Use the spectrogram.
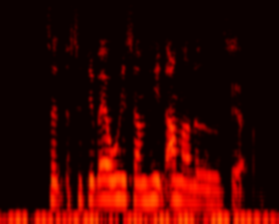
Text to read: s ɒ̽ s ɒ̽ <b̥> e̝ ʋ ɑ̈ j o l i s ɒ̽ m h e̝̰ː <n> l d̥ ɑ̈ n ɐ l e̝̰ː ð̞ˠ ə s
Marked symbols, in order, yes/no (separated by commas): no, no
